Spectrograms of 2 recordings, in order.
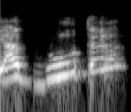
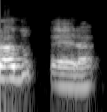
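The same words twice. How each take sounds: First: "adúltera" with the stress on -dúl-; stress on the second syllable. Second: "adultera" with the stress on -te-; stress on the third syllable. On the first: Teacher showing the right stress of "adúltera". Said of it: "trocou a sílaba tônica de adúltera". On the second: Teacher showing the wrong stress on "adultera". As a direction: say "adultera" as the verb, a-dul-TE-ra. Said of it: "trocou a sílaba tônica". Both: Shown as a demonstration.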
